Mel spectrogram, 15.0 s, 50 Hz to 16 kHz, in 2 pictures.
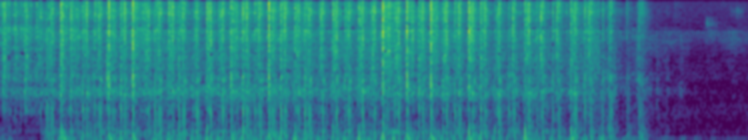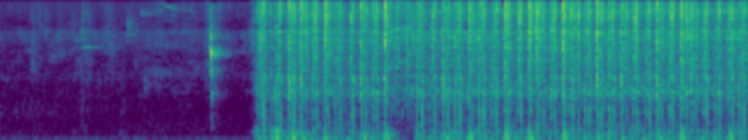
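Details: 2022 Enjomor Chinese hit-and-miss engine after piston ring replacement, valve timing correction and governor latch spring mod: quick even firing beats, then quiet coasting, then resuming; normal steady hit-and-miss running.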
